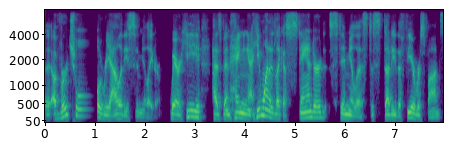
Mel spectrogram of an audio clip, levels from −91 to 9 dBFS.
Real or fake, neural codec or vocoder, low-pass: real; none; 7.2 kHz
